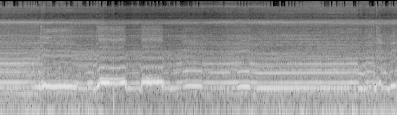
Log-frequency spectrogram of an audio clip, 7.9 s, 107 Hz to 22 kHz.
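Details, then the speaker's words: Hotpoint NTM1192SKUK tumble dryer, side panel off, drain pump at bottom left: loud wavering mid-pitched whine as the faulty pump runs dry with no water; the pump was replaced to fix it. "this one here I think develops a little bit of a fault so it's incredibly noisy when it gets uh to pump but it hasn't got any water to pump out it's pumping dry"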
